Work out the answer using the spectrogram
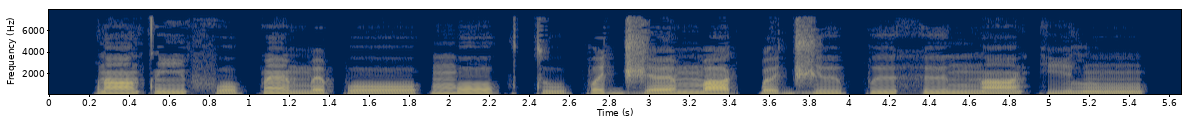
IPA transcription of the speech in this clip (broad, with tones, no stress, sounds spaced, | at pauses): ɾ ã˦ t ĩ˧ f o˨ p ɛ̃˦˨ m ɛ˧ p oː˧ | m oː˦ k t u˨ p ə˦ d͡ʒ ɛ˨˦ m a˧ k͡p ə˨ d͡ʒ ɨ˧ p ɨ˦ h ɨ˦ n ã˧ k i˧ l ũ˧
